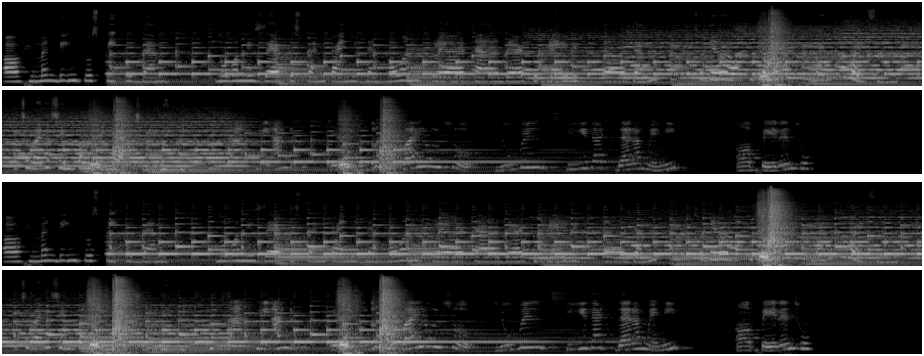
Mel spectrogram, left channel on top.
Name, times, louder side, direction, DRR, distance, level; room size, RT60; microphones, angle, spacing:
voice 1, 0.0-1.7 2.1-6.6 7.0-9.0 9.4-11.5, left 3 dB, 15° left, 0.4 m, -36 dB
sound 1, 1.0-14.7 15.2-15.3, right 4 dB, 60° right, 1.1 m, -32 dB
sound 2, 5.2-12.0, left 4 dB, 70° left, 0.6 m, -35 dB
sound 3, 7.5-8.0 10.0-10.6 12.5-13.3, right 5 dB, 80° right, 0.6 m, -28 dB
voice 2, 11.2-16.1 16.5-17.3, right 3 dB, 40° right, 0.7 m, -41 dB
2.7 x 2.0 x 2.2 m
head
